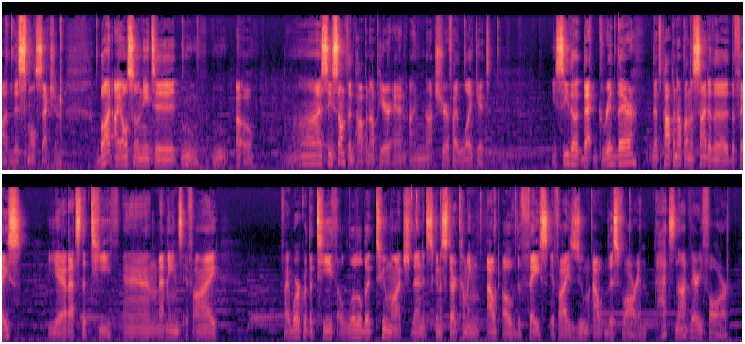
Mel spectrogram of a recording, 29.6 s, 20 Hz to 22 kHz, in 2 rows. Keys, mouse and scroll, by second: 0.1 right click, 1.0 KP_Decimal, 2.9-3.2 scroll down 3, 4.1-5.4 scroll down 9, 6.2 scroll down 3, 7.7-9.2 scroll up 19, 10.1-11.0 scroll down 5, 12.2 right click, 17.7-18.6 scroll down 8, 19.6-21.1 scroll up 9, 21.3-22.1 scroll up 12, 23.0 right click, 25.3-26.1 scroll down 18, 28.5-29.4 scroll up 15.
